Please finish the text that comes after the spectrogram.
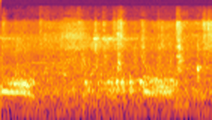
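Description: Racing pigeons at a breeders' loft coo nearby in a few low, throaty rolling calls, clear and close against a quiet background.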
